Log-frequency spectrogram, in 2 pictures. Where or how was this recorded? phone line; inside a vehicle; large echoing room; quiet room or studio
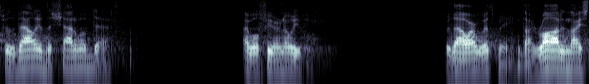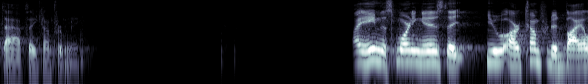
large echoing room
